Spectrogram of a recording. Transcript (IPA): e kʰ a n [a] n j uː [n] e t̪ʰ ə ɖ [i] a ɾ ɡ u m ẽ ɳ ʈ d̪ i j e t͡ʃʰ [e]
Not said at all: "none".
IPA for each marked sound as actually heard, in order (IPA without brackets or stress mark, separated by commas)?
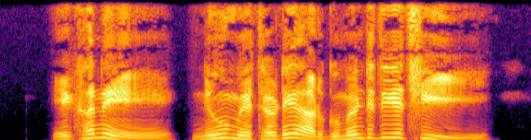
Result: e, m, e, i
